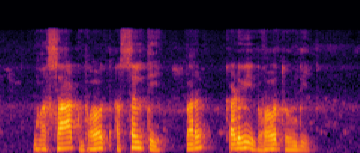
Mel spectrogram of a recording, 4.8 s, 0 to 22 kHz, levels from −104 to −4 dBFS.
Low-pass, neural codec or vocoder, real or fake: 9.9 kHz; vocoder, 22.05 kHz, 80 mel bands, WaveNeXt; fake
